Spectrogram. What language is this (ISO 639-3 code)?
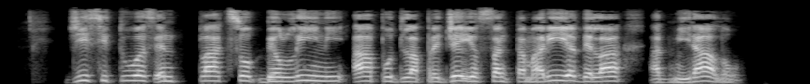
epo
